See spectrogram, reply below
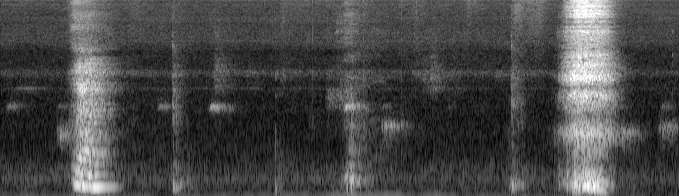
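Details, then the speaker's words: Sharp, forceful hiccups, some voiced, with quieter clicks between, in a quiet room, from an adult describing severe, painful hiccups that began right after eating a lot of spicy food; hiccups. "got the hiccups. These are the worst hiccups I've ever had. I had so much spicy food just a minute ago."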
